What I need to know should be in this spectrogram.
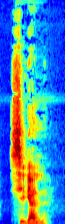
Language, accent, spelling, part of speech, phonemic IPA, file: French, Canada, cigales, noun, /si.ɡal/, LL-Q150 (fra)-cigales.wav
- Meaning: plural of cigale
